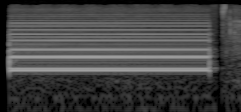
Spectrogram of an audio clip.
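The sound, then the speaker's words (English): A single steady electronic telephone ringing tone of an outgoing call that goes unanswered hums loudly and evenly for about two seconds, then cuts off abruptly, with no voices present. “So let's ring Joanna and see if I can get her out of bed.”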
